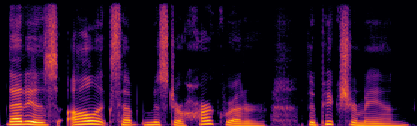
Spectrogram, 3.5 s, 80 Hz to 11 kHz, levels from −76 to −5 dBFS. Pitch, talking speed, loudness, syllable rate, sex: 205 Hz, 155 wpm, -18 LUFS, 4.8 syllables/s, female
